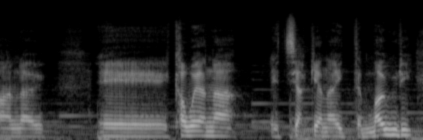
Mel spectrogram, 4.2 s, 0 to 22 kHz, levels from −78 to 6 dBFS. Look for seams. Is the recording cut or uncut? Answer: uncut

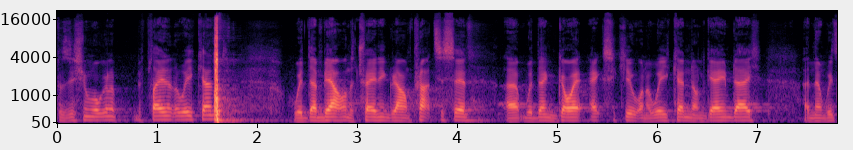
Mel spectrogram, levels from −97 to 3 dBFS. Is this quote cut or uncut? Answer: uncut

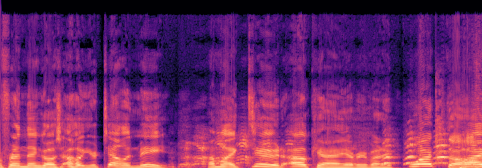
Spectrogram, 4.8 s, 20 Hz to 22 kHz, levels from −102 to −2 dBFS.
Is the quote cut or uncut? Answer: uncut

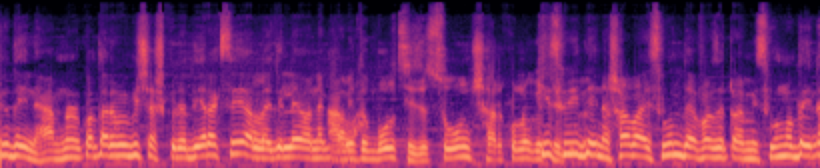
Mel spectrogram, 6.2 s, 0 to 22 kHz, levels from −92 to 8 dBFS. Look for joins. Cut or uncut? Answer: uncut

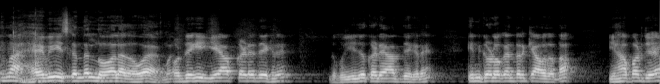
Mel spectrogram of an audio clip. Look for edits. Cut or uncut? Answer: cut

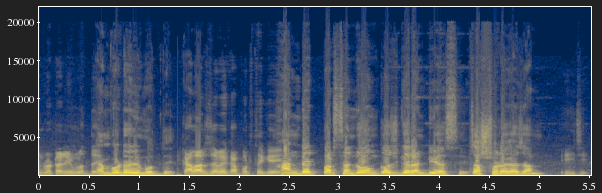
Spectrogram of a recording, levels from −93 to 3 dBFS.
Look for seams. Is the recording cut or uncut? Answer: cut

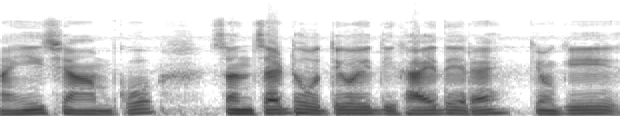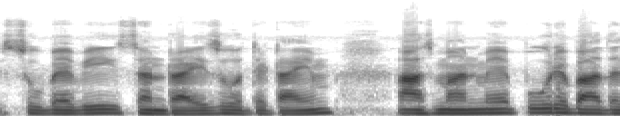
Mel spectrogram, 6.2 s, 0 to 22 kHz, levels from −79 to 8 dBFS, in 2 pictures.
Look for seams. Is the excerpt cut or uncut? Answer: uncut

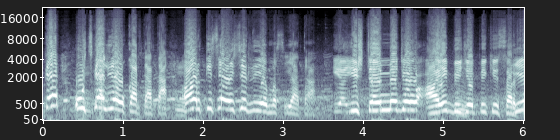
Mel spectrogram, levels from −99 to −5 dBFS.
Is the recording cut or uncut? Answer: cut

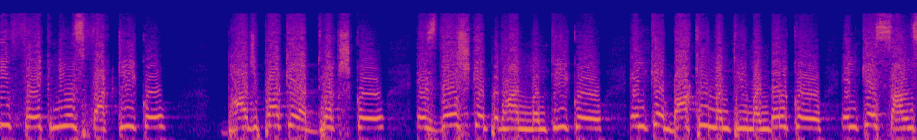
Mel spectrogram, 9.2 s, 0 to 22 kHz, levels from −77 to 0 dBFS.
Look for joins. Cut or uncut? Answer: uncut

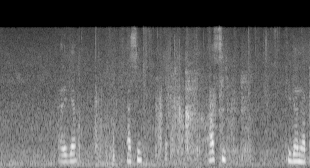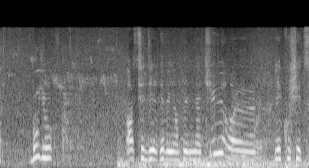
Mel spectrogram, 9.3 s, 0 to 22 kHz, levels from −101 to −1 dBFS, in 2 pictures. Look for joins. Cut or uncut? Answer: cut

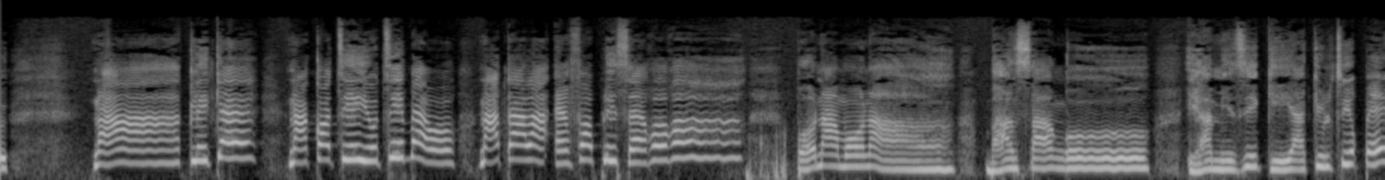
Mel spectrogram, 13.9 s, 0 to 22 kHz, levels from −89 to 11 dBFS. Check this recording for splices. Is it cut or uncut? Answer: uncut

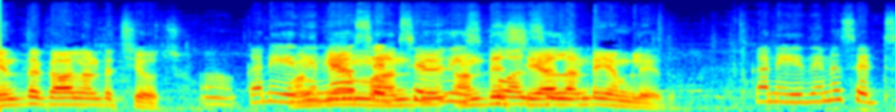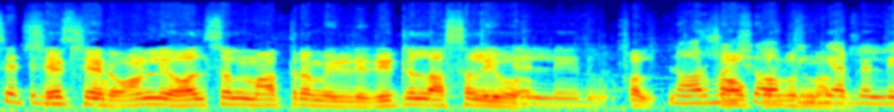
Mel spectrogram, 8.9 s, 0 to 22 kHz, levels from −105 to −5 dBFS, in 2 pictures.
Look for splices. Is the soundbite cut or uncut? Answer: cut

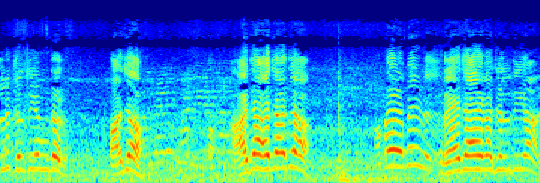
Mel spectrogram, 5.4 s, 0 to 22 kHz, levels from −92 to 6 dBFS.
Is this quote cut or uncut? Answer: uncut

